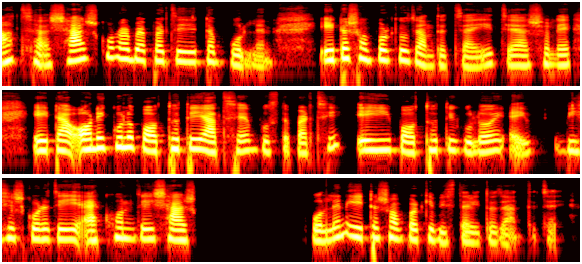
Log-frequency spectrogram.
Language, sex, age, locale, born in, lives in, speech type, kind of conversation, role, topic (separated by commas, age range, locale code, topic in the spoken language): Bengali, female, 30-34, bn-BD, Bangladesh, Bangladesh, conversation, podcast, host, শ্বাস-প্রশ্বাসের সাহায্যে কীভাবে নিজেকে শান্ত করা যায়?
